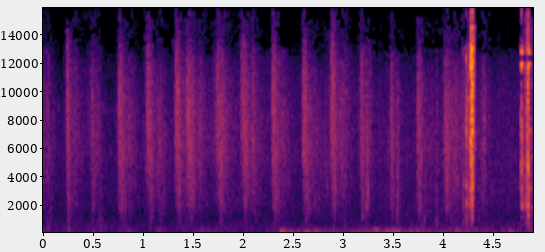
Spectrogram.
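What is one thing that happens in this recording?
Footsteps patter quickly across grass.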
